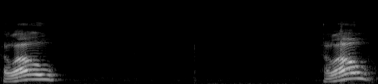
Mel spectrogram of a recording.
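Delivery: loud, high call of hello. Real, not acted. Frozen camera, calling out to listeners, loud. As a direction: call out to check if anyone hears.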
